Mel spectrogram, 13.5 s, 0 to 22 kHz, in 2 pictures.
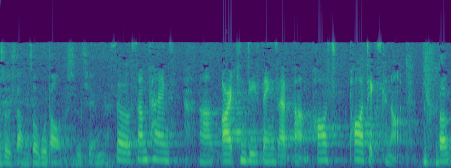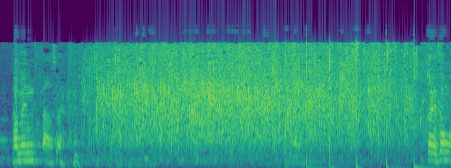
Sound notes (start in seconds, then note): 0.0 speaking Mandarin; 7.6 speaking Mandarin; 7.9 audience applause; 13.0 speaking Mandarin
